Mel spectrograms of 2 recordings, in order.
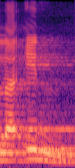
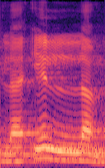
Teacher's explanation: Tidak dibaca la in, tapi la illam, langsung memasukkan dengan tidak dengung. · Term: idgham bila gunnah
